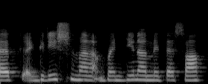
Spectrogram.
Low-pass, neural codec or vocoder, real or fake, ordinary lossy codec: 7.2 kHz; codec, 16 kHz, 1 kbps, X-Codec, HuBERT features, trained on general audio; fake; AAC, 64 kbps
